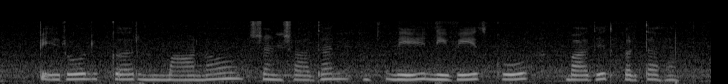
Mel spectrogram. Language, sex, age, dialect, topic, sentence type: Hindi, female, 36-40, Kanauji Braj Bhasha, banking, statement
